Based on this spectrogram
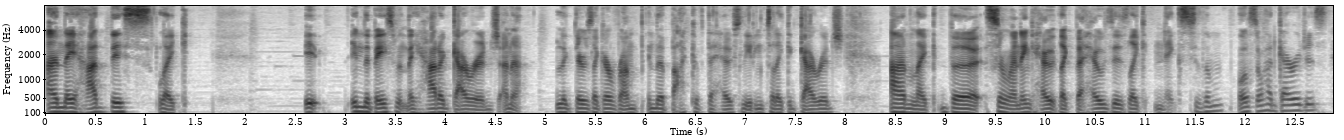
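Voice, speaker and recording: Hoarse, giggly man rambling. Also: lowish voice, normal speed, a bit bright. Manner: rambling, giggly, many ums and restarts. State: hoarse, coughing. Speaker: game builder narrating a speedbuild. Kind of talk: casual voice-over commentary. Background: faint background music.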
